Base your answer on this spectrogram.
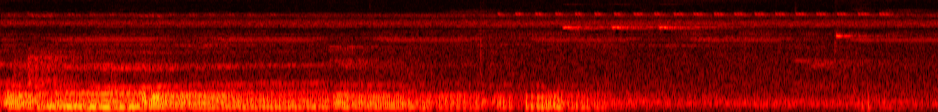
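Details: Purus red howler monkeys in a morning chorus of howls meant to prevent fighting between groups: deep, rough roaring swells and slowly fades over four seconds, with steady high insect buzzing behind.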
